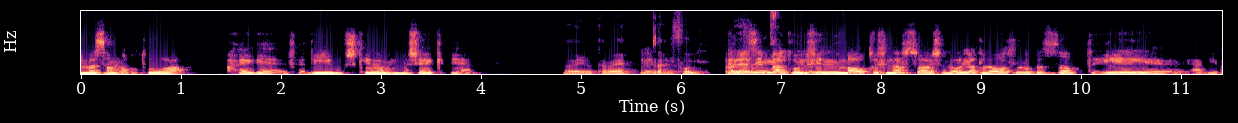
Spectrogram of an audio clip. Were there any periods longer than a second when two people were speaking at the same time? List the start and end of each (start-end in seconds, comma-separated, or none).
none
